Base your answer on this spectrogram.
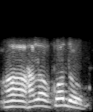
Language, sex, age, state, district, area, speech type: Odia, male, 60+, Odisha, Gajapati, rural, conversation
